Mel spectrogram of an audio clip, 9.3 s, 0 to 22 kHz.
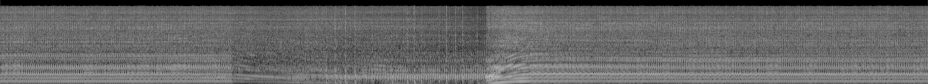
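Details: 2-stroke chainsaw with an impulse diaphragm carburettor, tuned by ear with the high jet set slightly rich. Steady high rev, then the pitch sags as the bar bites into wood and climbs back clean. A healthy, well-tuned saw under load.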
